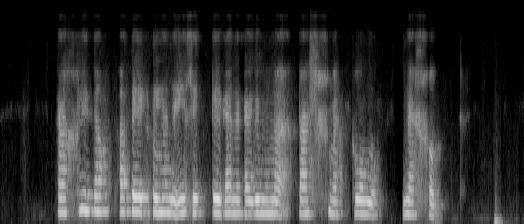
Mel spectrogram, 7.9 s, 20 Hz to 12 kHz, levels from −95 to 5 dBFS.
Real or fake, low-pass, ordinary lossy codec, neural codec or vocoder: fake; 7.2 kHz; Opus, 16 kbps; codec, 16 kHz, 1 kbps, FreqCodec, smaller model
